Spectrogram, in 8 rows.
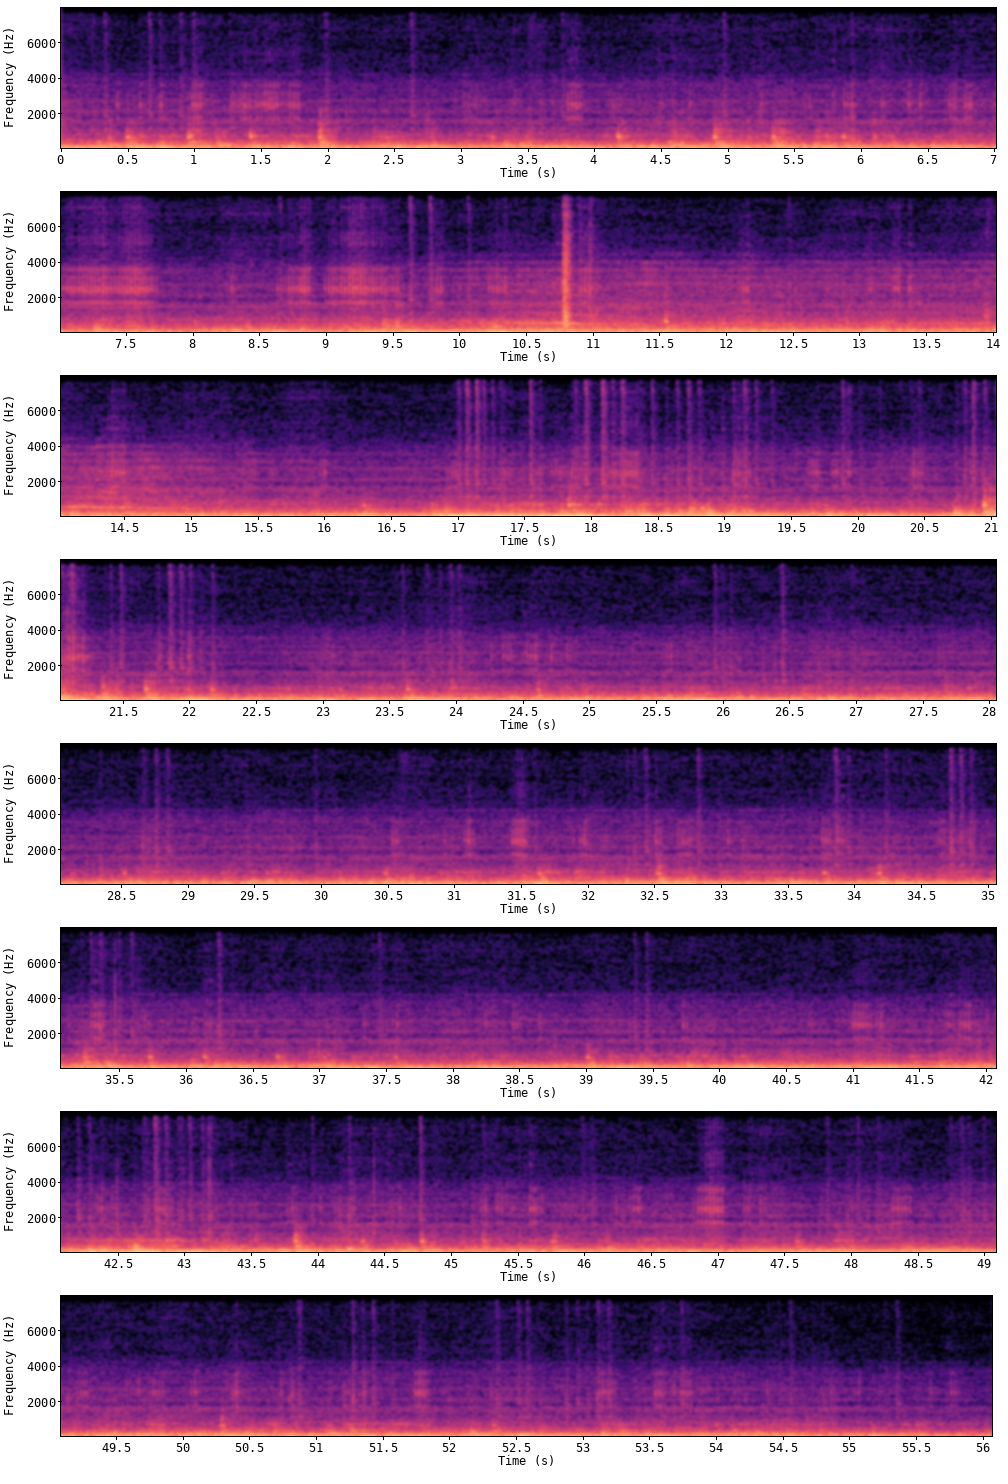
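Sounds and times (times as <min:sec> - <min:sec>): train wheels rumbling on rails: 0:00.0 - 0:56.0
light clicks and rattles: 0:00.2 - 0:13.5, 0:15.9 - 0:22.4, 0:28.3 - 0:56.0.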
